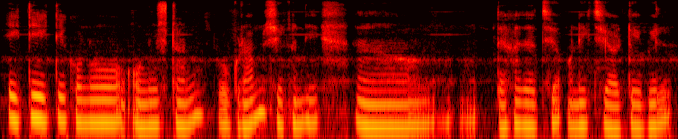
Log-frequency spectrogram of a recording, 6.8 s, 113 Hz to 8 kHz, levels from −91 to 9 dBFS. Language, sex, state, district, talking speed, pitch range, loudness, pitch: Bengali, female, West Bengal, Jalpaiguri, 115 wpm, 170-195 Hz, -37 LUFS, 180 Hz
